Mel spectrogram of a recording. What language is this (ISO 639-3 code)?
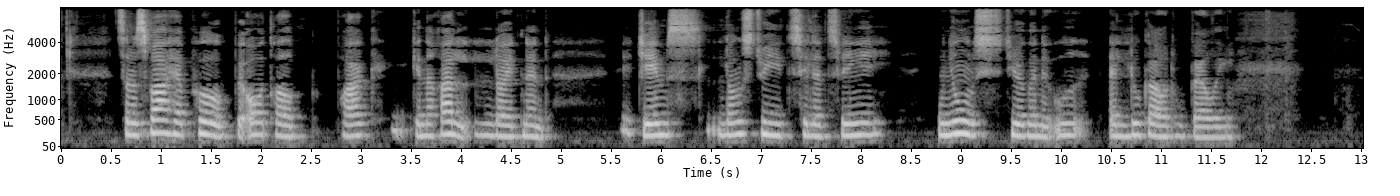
dan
